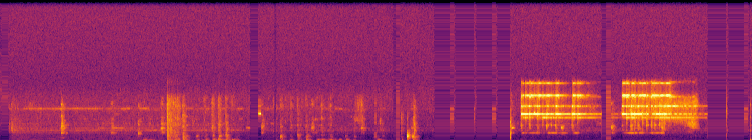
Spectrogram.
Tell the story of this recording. I was typing on my laptop keyboard when a bell suddenly started ringing.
